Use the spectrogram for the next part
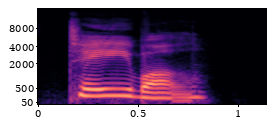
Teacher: So we stress the first syllable.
